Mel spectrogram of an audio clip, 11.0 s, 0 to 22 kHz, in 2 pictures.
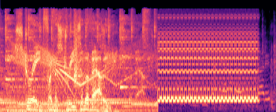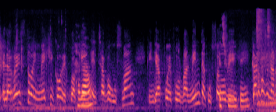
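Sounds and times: music: 0.0 - 5.2, 10.0 - 11.0
desk telephone ringing: 3.2 - 5.2.

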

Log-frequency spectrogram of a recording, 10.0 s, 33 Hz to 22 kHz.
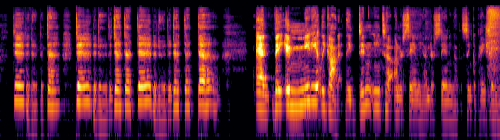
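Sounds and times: man singing wordless melody: 0.0 - 4.5.

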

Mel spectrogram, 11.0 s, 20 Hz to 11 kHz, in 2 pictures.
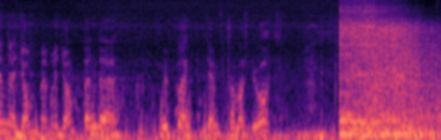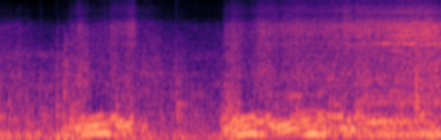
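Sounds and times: motocross engine revving high: 4.2 - 11.0.

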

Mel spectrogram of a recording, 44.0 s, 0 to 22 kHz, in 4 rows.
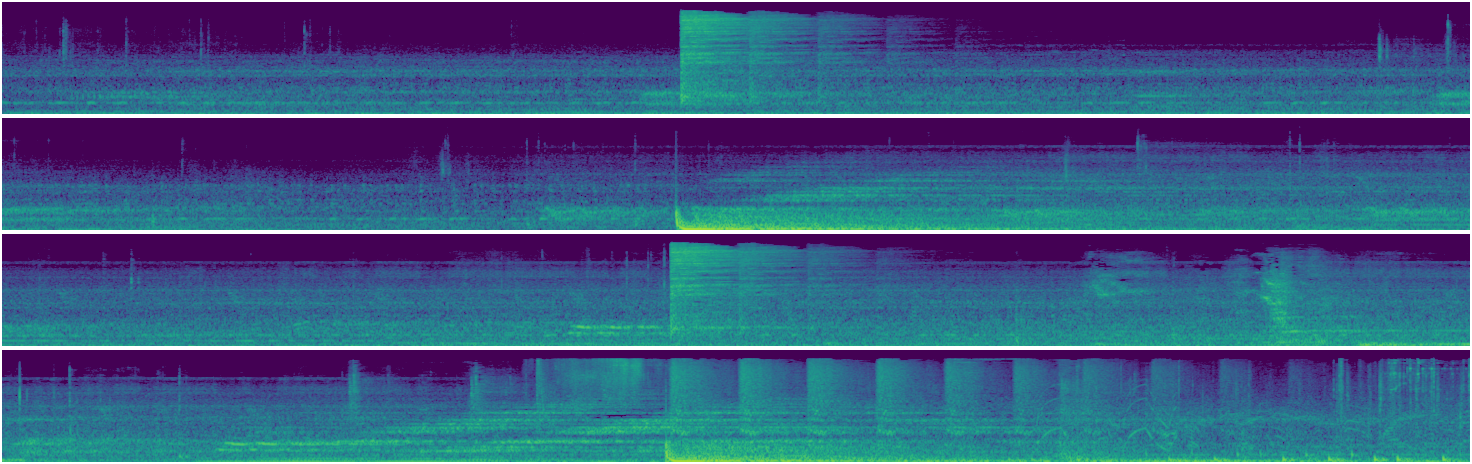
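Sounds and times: steady low drone: 0.0 - 30.1, 31.9 - 44.0
hissing hit: 5.1 - 7.2, 16.1 - 20.6, 27.0 - 28.9, 35.8 - 43.0
harsh noisy swell: 16.1 - 20.6, 34.0 - 43.4.

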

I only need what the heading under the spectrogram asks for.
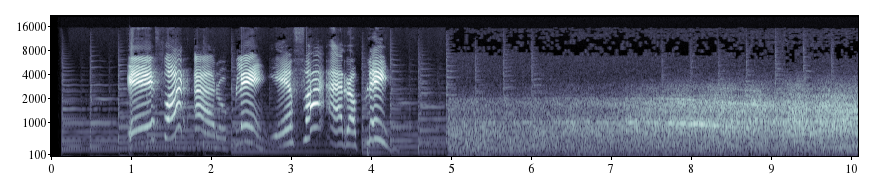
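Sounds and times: thin engine whine: 4.9 - 10.0
jet engines roaring at takeoff: 5.0 - 10.0.

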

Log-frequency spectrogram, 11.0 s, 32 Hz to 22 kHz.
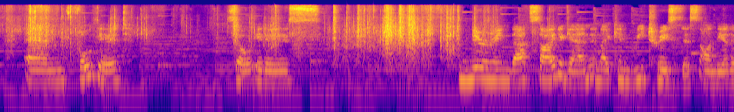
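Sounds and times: paper crinkling: 0.0 - 7.6.

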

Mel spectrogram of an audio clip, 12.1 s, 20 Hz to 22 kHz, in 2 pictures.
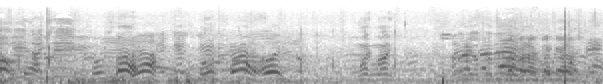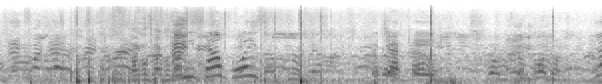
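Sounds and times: voices calling and shouting: 0.0 - 12.0
soccer ball being kicked: 5.6 - 7.9, 8.6 - 9.4.

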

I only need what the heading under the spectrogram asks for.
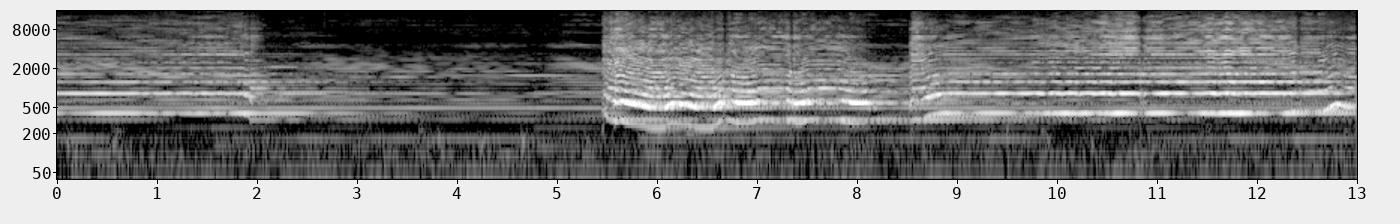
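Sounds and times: plucked string instrument: 5.4 - 13.0.

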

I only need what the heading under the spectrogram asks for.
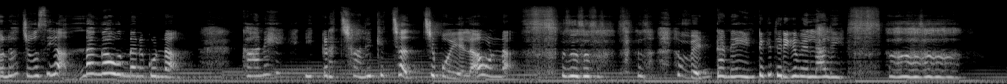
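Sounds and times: soft background music: 0.0 - 10.0
woman sighing: 8.8 - 9.6.

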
